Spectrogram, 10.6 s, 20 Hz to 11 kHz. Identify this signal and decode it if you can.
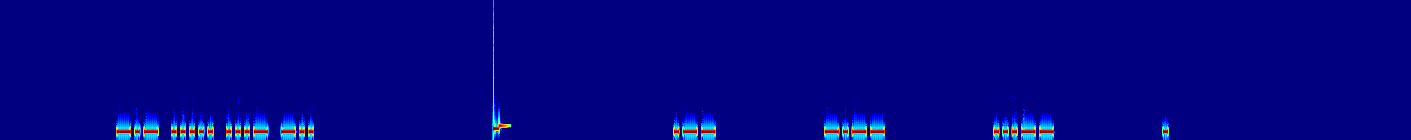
Morse code, heard as a keyed tone, about 36 wpm, spaced as for 15 wpm, 700 Hz. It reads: K5VD WY3E
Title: USA Call Signs - 4 Characters - 8x Character Spacing - 35wpm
